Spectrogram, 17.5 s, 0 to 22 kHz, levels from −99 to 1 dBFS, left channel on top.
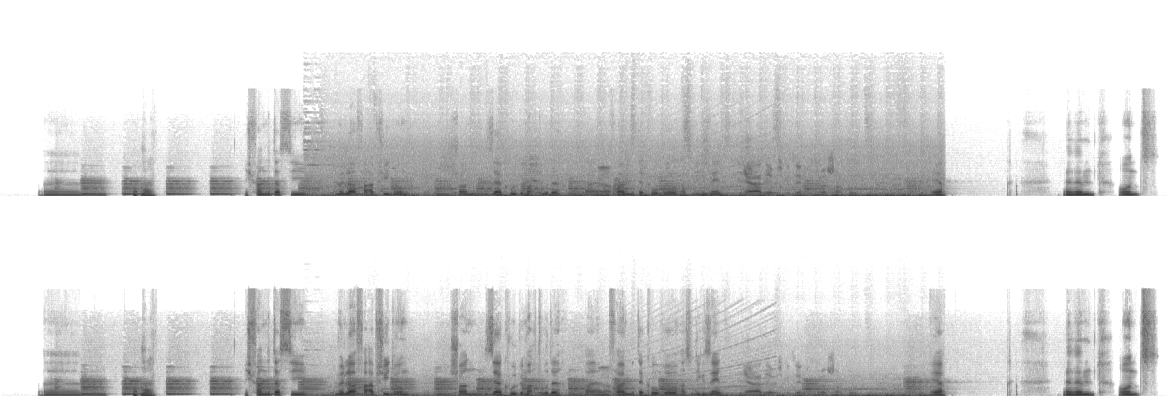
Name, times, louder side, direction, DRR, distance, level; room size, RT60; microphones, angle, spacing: voice 1, 0.6-1.6 2.0-2.3 3.7-4.6 5.0-6.2 6.8-8.5 8.8-10.9 13.9-14.2 15.9-17.3, right 2 dB, 80° right, 1.7 m, -29 dB
sound 1, 0.8-7.6 7.8-8.3 8.5-10.6 12.0-12.8 13.6-14.3 15.2-15.3, right 3 dB, 55° right, 2.7 m, -36 dB
sound 2, 4.6-14.2, left 2 dB, 65° left, 1.0 m, -33 dB
sound 3, 5.2-11.7, right 1 dB, 10° right, 1.7 m, -48 dB
voice 2, 11.1-12.9, left 2 dB, 30° left, 0.8 m, -36 dB
head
